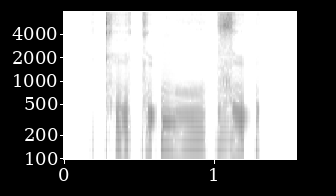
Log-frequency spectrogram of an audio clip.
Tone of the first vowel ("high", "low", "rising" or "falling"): low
